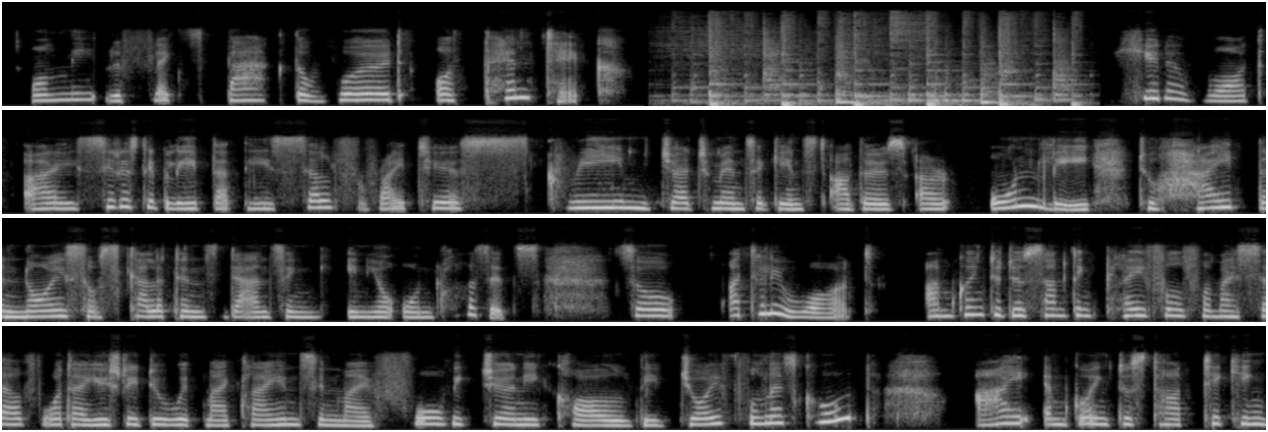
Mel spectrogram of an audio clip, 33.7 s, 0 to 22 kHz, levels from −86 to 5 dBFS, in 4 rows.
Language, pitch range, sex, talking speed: English, 200-245 Hz, female, 115 wpm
